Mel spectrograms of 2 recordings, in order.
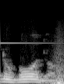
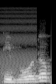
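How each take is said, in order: First: The first vowel is a u sound. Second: The first vowel is an i sound. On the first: The speaker calls it right. "ये सही लफ्ज़ है" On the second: The speaker calls it wrong. "बाद लोग इसको डिबोदो पढ़ते हैं"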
